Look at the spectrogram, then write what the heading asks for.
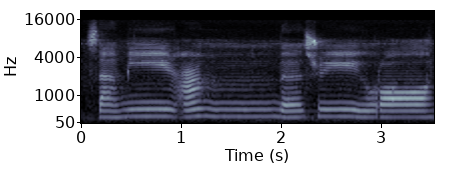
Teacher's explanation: Iklab, cara membacanya membalik atau mengganti bunyi nun sukun atau tanwin menjadi bunyi mim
